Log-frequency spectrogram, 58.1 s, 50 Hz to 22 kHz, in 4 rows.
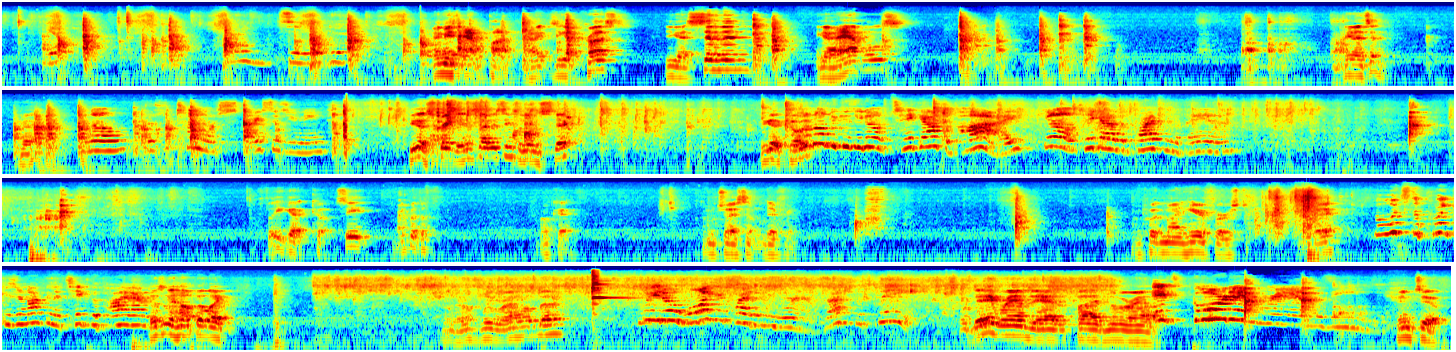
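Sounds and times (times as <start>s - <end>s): kitchenware clatter: 14.6s - 17.1s, 28.6s - 29.9s, 49.4s - 50.2s
knocks and clinks in steel bowl: 49.5s - 50.0s.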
